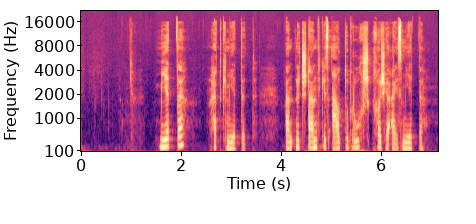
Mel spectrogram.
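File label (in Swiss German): "miete", Swiss German; Wortschatz Kapitel 1; Kapitel 1 Hauptwortschatz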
